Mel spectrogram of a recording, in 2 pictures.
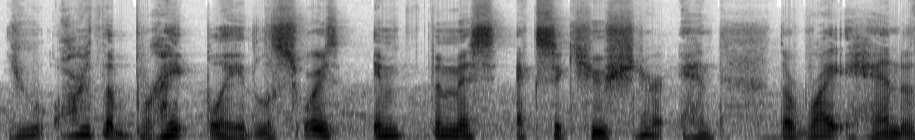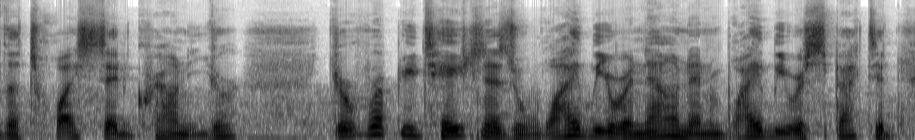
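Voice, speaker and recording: A man playing an earnest, lovestruck rival king in an intimate romantic audio roleplay, speaking haltingly and hesitantly. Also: mid-range voice, animated, slight background noise, natural voice. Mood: admiring.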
